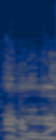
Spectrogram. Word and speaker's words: Mlily: Am I saying it right? Mlily? You're saying it perfectly.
